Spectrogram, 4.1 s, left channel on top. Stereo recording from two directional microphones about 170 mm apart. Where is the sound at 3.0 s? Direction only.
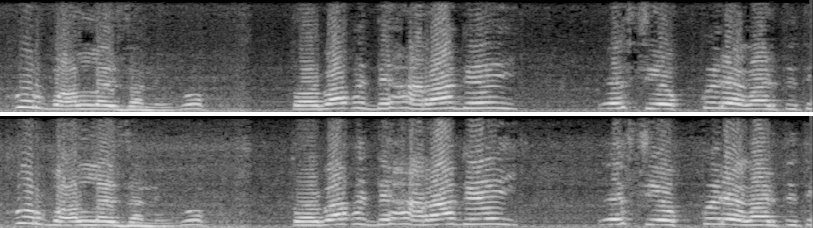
20° left (ahead or behind).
